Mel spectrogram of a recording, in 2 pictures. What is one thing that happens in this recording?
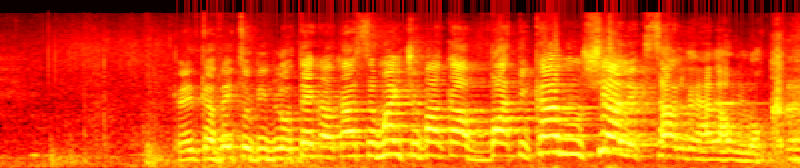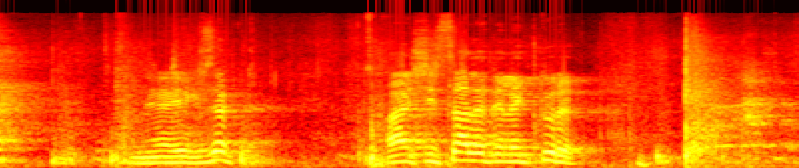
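An elderly man speaks with animation on a stage.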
